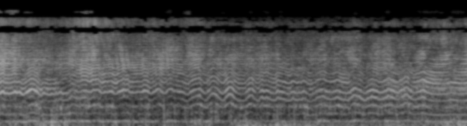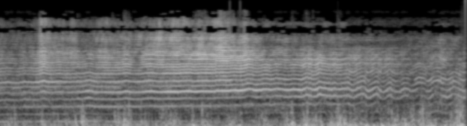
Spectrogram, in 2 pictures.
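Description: Enforcer Stingray RC hydroplane's motor running flat out as the boat races across the water, a high whine that wavers in pitch. It fades just after the boat passes and grows louder again in the second half.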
